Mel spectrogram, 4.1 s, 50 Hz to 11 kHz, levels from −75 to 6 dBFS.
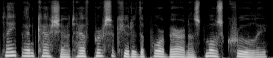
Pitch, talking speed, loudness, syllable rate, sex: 145 Hz, 145 wpm, -15 LUFS, 4.6 syllables/s, male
